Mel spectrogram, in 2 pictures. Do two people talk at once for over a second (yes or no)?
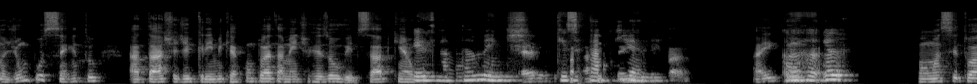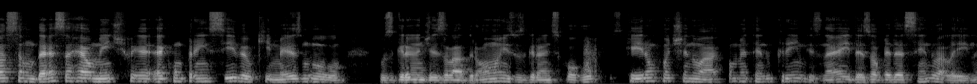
yes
